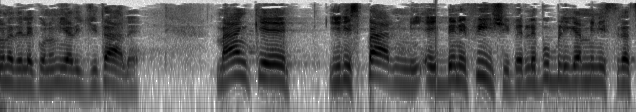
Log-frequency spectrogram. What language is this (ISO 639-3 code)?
ita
